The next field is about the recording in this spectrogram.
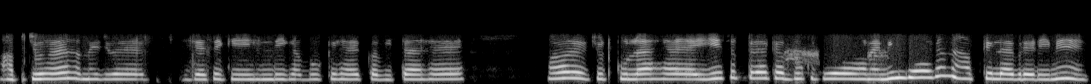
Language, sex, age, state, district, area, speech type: Hindi, female, 18-30, Bihar, Muzaffarpur, rural, conversation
